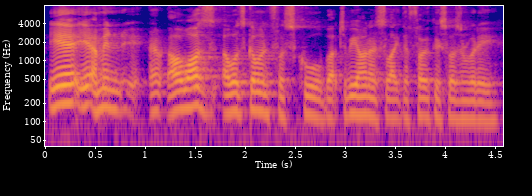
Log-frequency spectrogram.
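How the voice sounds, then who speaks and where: A man's voice: mid-range voice, a little fast. Syrian-born man telling his story. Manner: relaxed, storytelling, frequent fillers. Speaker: podcast guest. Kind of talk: casual podcast interview. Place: indoor podcast setup.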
